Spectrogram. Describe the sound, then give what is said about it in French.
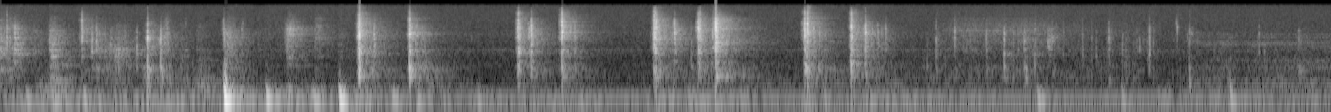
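A telephone number being dialed by a man at his office one morning: a quick, irregular series of sharp mechanical clicks and taps, some louder than others, over a faint low hum, with no voices. “Il fait un numéro de téléphone.”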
